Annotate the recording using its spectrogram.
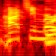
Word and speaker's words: Hachimura: Hachimura.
